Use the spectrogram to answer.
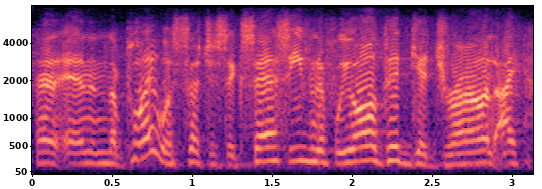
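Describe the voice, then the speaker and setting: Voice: mid-range voice, a bit bright, lightly acted. A performer playing an eager, earnest, stammering schoolboy in a 1940s radio drama. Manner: halting, stammering. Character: eager, flustered schoolboy, golly-gee earnest. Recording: noisy, dull vintage radio recording.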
